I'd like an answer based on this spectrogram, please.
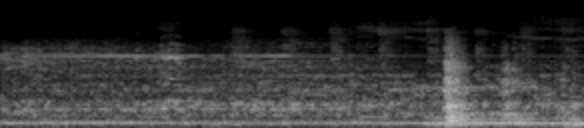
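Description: JCB tracked excavator's diesel engine running steadily as the machine loads itself onto a flatbed trailer, with one loud clank about four and a half seconds in.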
